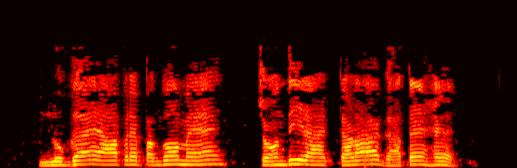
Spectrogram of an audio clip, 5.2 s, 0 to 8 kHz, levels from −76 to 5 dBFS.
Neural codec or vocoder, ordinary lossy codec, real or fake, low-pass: vocoder, 44.1 kHz, 128 mel bands every 512 samples, BigVGAN v2; MP3, 24 kbps; fake; 7.2 kHz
